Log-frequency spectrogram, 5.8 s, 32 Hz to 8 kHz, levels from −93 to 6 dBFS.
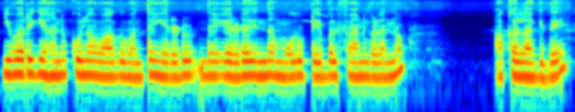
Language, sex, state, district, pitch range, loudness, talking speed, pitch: Kannada, female, Karnataka, Bangalore, 185-205 Hz, -16 LUFS, 95 wpm, 195 Hz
